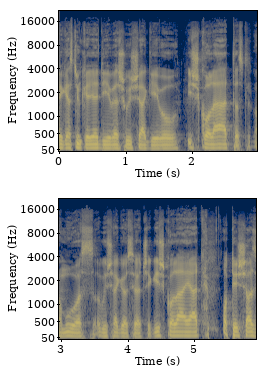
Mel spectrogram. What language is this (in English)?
Hungarian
